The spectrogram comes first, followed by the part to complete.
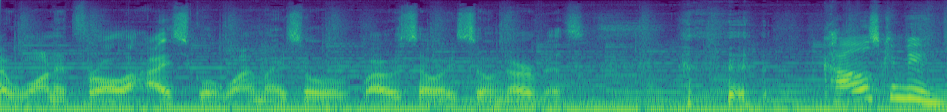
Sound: laughing

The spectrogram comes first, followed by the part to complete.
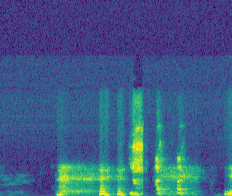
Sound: laughter

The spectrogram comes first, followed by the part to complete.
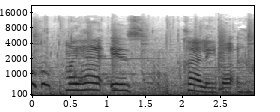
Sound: laughing; water sloshing

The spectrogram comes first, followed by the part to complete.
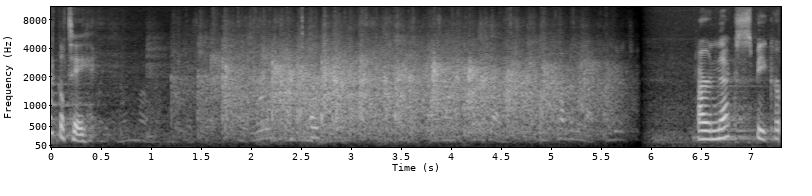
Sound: applause

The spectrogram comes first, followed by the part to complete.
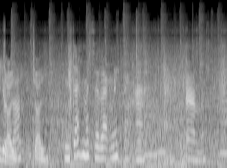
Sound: Korean

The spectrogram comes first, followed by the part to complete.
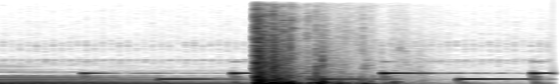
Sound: crashing noise

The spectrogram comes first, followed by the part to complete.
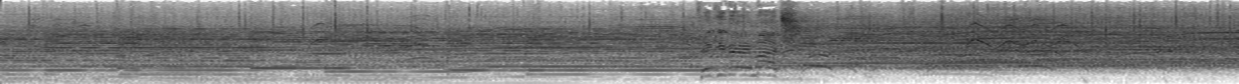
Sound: cheers and applause

